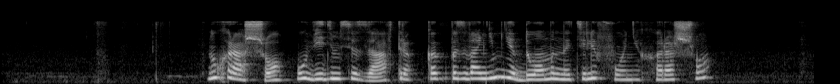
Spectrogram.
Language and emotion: Russian, positive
